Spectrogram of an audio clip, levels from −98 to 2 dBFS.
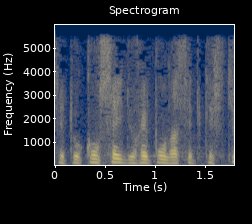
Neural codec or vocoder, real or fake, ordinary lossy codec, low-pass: none; real; none; 5.4 kHz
